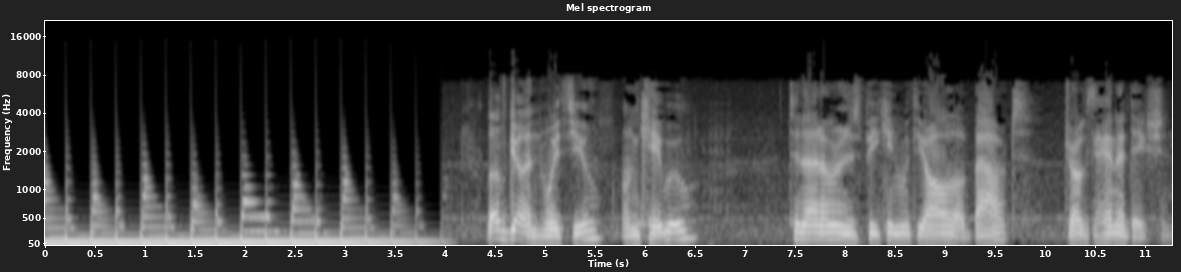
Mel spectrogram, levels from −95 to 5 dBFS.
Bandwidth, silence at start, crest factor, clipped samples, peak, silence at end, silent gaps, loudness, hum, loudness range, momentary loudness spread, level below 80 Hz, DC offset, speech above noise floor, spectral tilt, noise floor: 7.4 kHz; 0 s; 14 dB; under 0.1%; -4 dBFS; 0 s; none; -19 LUFS; none; 2 LU; 9 LU; -24 dBFS; under 0.1%; 28 dB; -7.5 dB/octave; -46 dBFS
